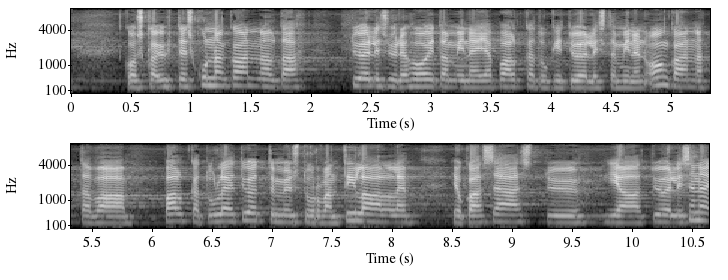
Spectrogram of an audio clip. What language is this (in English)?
Finnish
